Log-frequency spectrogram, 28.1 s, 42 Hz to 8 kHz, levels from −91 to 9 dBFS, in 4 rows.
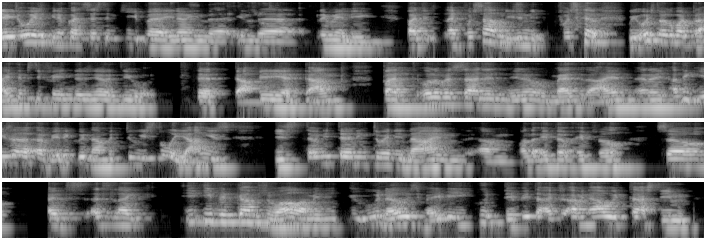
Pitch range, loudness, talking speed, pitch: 115-150 Hz, -21 LUFS, 190 wpm, 130 Hz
